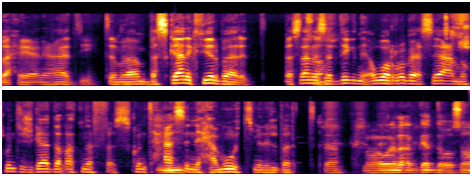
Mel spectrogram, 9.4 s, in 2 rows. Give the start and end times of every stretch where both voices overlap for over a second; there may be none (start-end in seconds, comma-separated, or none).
none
